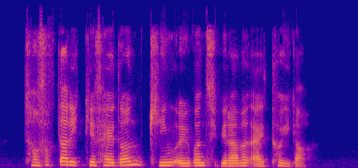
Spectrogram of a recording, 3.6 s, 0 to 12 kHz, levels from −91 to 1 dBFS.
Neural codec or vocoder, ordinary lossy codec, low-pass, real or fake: autoencoder, 22.05 kHz, a latent of 192 numbers a frame, VITS, trained on one speaker; Opus, 24 kbps; 9.9 kHz; fake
